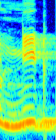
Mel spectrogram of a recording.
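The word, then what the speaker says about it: knit: यहाँ पे के बाद यन आया, इसलिए हम उसको किनिट नहीं पढ़ेंगे, किनिट नहीं, इसको यानी ये साइलेंट हो जाता है कि अब इसको नीट पढ़ेंगे।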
